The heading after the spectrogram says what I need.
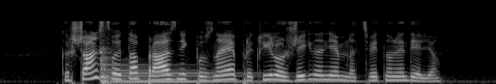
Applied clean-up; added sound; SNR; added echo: none; Bowed string instrument; 10 dB; none.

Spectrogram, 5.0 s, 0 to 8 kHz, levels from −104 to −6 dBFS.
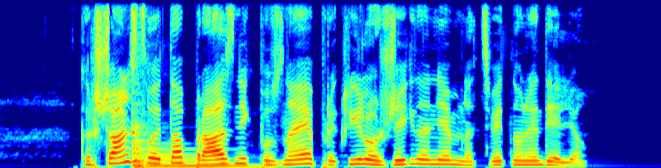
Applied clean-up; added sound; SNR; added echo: classical method spectral subtraction.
